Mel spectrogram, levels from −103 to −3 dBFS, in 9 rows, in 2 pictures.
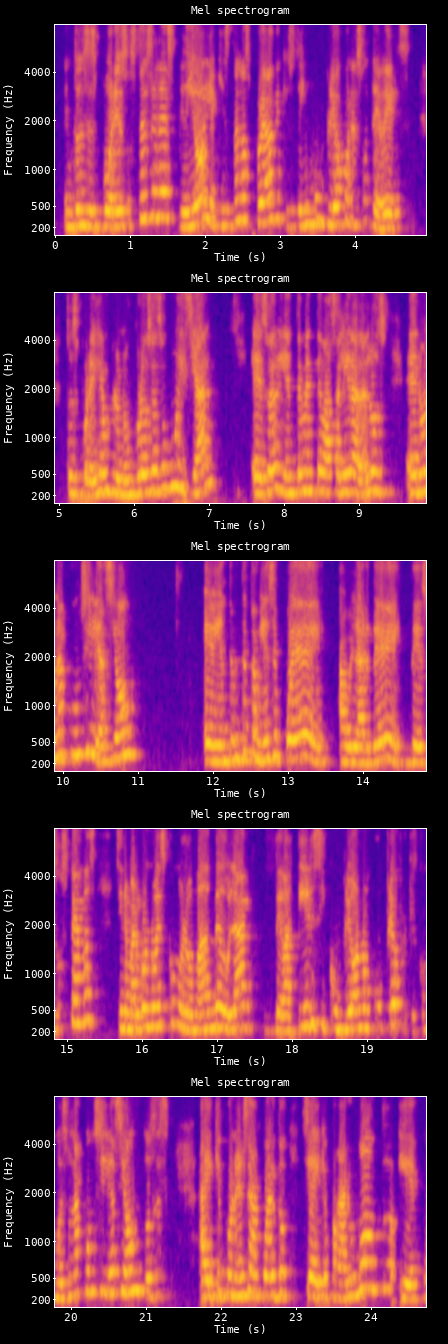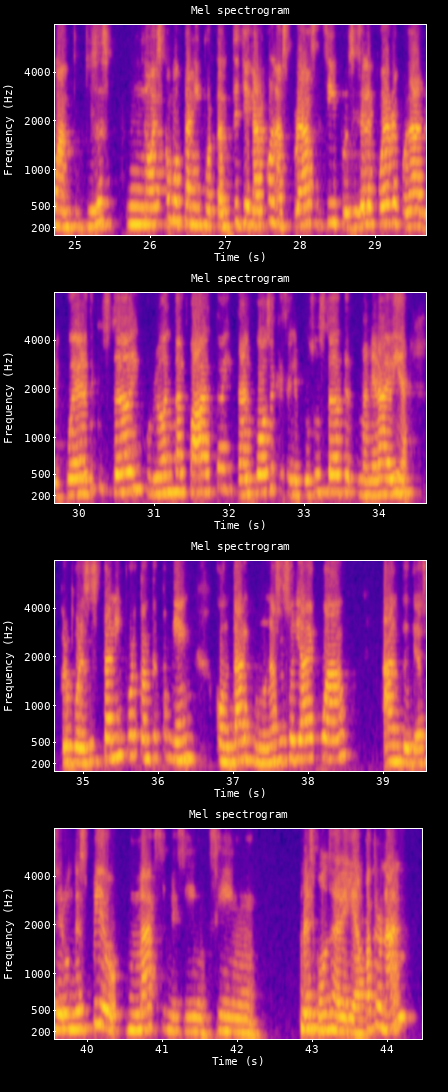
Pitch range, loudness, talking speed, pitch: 220-275 Hz, -18 LUFS, 190 wpm, 245 Hz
